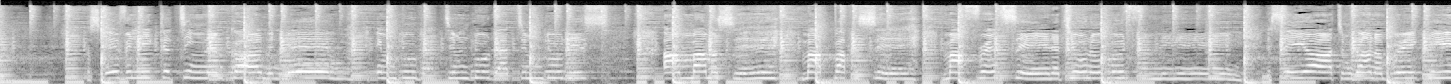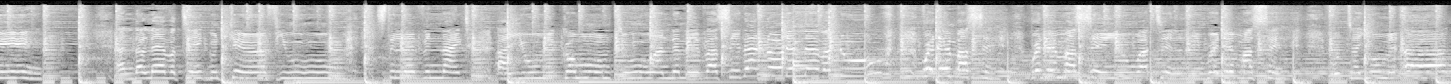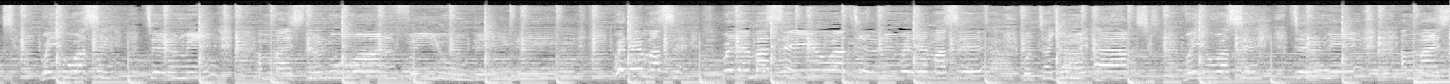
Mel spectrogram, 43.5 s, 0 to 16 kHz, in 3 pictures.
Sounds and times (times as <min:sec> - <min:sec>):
Afrobeat: 0:00.0 - 0:43.5.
